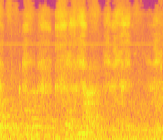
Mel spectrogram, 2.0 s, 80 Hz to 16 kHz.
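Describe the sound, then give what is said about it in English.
Faint scratching of writing on a board, a steady run of short pen strokes lasting about two seconds with no voices. “Okay, I'm going to write this up. 3-4 means that she's at risk because of the 4, but not as much of risk. So I'm going to write them up here. Can I write them up here?”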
